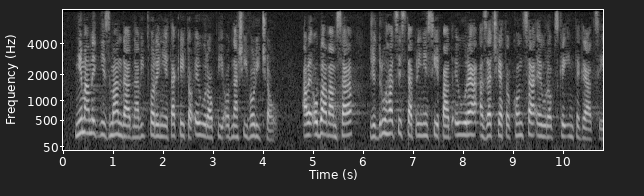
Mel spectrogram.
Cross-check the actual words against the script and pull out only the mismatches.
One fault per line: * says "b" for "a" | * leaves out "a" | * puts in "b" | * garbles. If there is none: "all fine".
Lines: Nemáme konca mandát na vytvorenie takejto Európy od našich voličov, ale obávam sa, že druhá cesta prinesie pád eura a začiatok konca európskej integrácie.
* says "dnes" for "konca"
